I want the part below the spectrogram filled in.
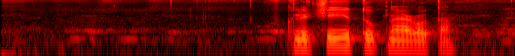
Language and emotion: Russian, neutral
